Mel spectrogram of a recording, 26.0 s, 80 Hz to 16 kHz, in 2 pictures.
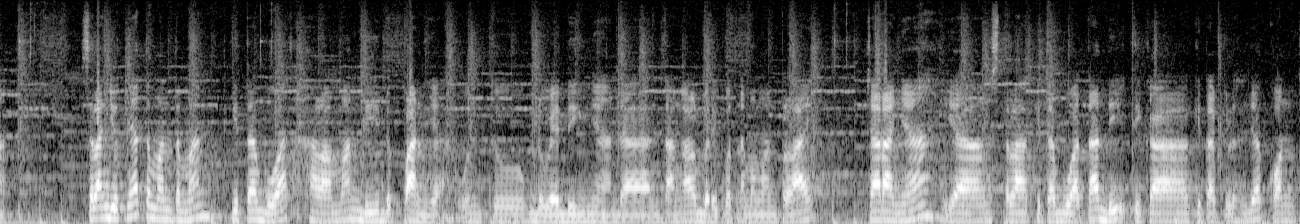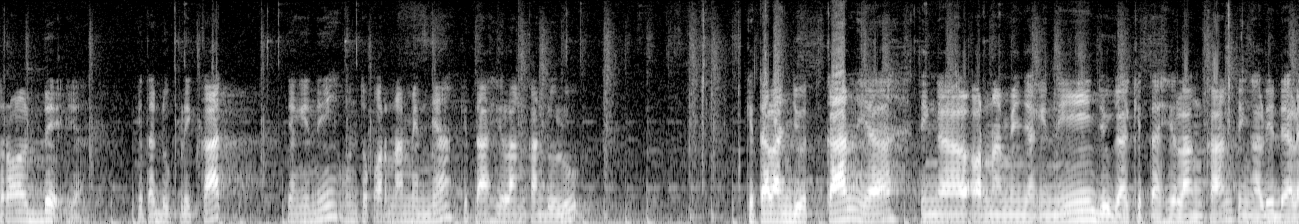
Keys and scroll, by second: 13.3 ctrl+d, 17.8 Delete.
